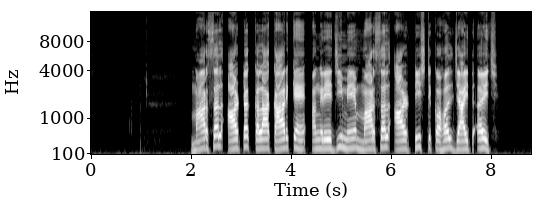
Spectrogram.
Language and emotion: Maithili, neutral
